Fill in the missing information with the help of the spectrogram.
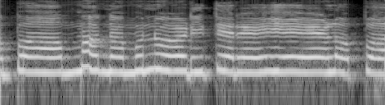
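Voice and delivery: drawn-out tearful appeal; wailing complaint. Acted. Child tells father that mother hits them, wailing. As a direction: wail for a parent's help.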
